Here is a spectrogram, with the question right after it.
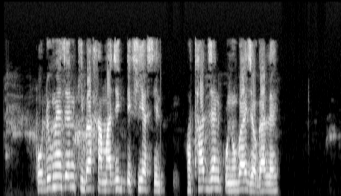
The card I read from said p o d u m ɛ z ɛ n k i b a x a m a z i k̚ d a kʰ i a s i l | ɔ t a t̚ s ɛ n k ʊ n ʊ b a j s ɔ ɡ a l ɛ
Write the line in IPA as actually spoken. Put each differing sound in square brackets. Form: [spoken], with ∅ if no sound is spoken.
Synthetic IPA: p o d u m ɛ z ɛ n k i b a x a m a z i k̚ d [e] kʰ i a s i l | ɔ [tʰ] a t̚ [z] ɛ n k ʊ n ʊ b a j [z] ɔ ɡ a l ɛ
